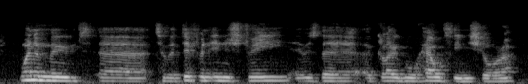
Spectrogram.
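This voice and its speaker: A man with a southeast English accent, fairly high in pitch, at a moderate pace in a monotone, flat intonation. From southeast England (Erith, Kent). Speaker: retired expat. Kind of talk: radio interview. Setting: live radio show. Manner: hesitant, many fillers.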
